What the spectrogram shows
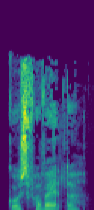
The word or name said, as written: godsforvalter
